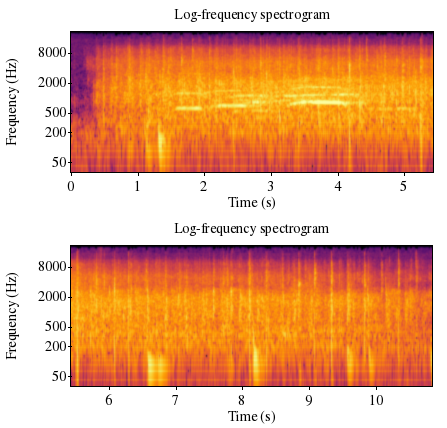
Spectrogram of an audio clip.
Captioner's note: applause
